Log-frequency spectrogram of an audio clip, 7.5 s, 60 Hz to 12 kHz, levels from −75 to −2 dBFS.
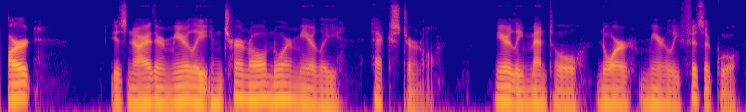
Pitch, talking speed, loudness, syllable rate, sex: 95 Hz, 105 wpm, -22 LUFS, 5.1 syllables/s, male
